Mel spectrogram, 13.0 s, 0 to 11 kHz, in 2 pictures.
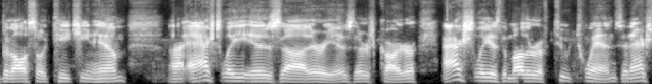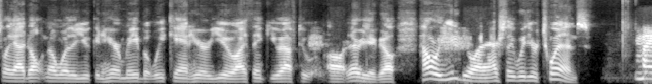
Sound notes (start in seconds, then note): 9.6 laughs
